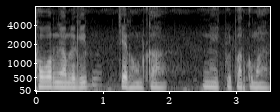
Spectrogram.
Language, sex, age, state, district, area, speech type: Santali, male, 45-60, Odisha, Mayurbhanj, rural, spontaneous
